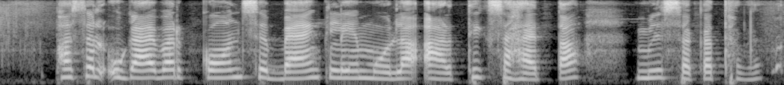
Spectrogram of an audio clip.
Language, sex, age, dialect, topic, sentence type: Chhattisgarhi, female, 18-24, Western/Budati/Khatahi, agriculture, question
